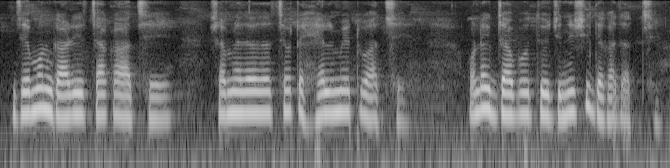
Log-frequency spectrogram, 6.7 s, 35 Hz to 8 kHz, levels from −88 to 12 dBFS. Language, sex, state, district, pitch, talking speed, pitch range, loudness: Bengali, female, Tripura, Dhalai, 195 Hz, 145 wpm, 175-205 Hz, -16 LUFS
